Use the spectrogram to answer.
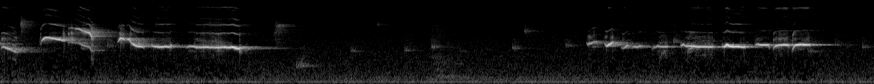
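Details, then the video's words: Male sirtu song used as training material for stressed or non-singing birds: a sharp rising whistle, then long level whistled phrases, a pause of about three seconds, then another run of sustained trilling whistles. "masteran burung sirtu"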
